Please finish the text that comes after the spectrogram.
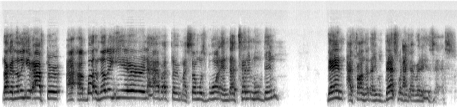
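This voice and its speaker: A man with a husky voice, telling stories in a blunt, repetitive, sweary way on a casual live stream. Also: high-pitched, fairly quick. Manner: blunt, profane, repeats himself, animated. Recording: dull, lo-fi livestream audio.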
